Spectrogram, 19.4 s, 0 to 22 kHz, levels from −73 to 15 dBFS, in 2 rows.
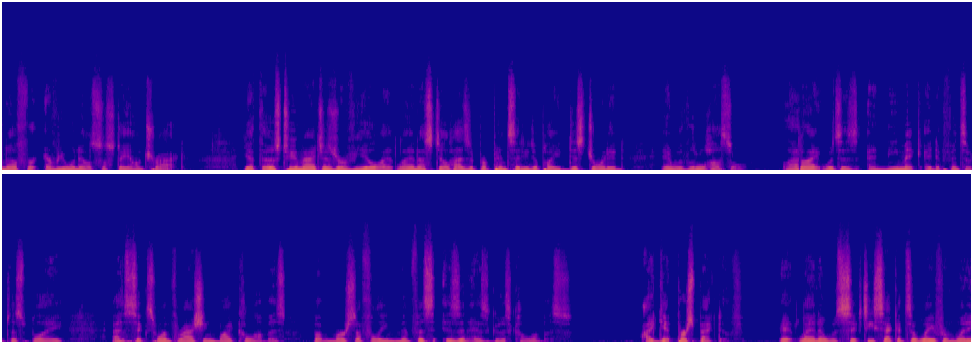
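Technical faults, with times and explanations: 7.95, 10.90, 12.50 to 12.52 and 14.72 s, compressed frames skipped: the audio jumps forward without any silent gap, losing about a tenth of a second after "and with little hustle" and again after "anemic a defensive display", then roughly 150 ms at 12.5 s and about a fifth of a second after "isn't as". Whole frames never reach the output. This differs from a dropout, which leaves a hole.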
